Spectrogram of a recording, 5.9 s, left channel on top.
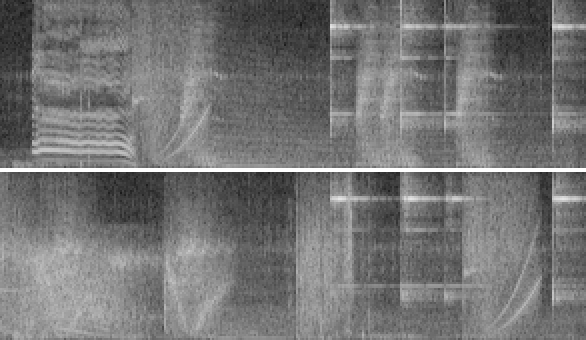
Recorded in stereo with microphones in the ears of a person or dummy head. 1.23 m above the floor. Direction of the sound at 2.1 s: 70° left (ahead or behind).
